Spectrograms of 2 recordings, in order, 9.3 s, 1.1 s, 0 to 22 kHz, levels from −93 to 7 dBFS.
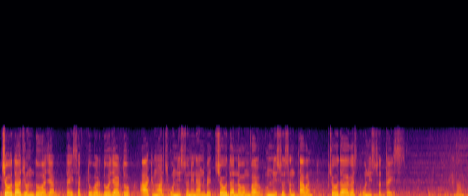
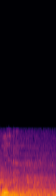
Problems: background sounds at intervals, background conversations at intervals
